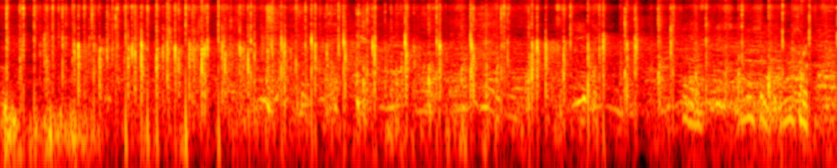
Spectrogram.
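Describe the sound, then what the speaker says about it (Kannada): Audience clapping at a school science exhibition, a scatter of sharp hand claps running through the whole stretch beneath steady talking and crowd chatter. "ಎಲ್ಲರೂ ಚಪ್ಪಾಳೆ ಹಾಕ್ರಿ"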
